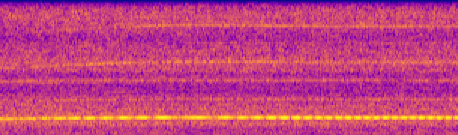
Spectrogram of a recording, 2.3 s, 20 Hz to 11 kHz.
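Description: Industrial cooling fans of an HP ProLiant DL320e Gen8 v2 1U rack server running at high speed, built for maximum airflow with no regard for noise. They make a steady, high-pitched whine over a broad rushing hiss.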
